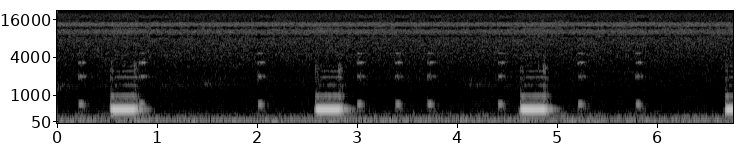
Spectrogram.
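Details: Training session admitting a patient to a Philips patient monitor, entering name and made-up MRN: three longer beeps about two seconds apart, with short soft clicks between, as touchscreen keys are pressed.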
